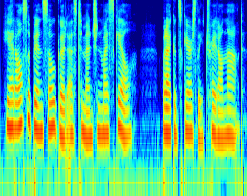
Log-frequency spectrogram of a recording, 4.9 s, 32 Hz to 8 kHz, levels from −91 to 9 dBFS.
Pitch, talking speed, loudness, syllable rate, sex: 190 Hz, 220 wpm, -16 LUFS, 5.4 syllables/s, female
